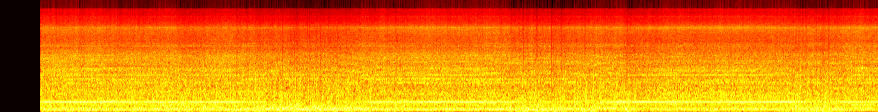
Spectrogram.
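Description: Jenbacher biogas gas-engine generator set running at a steady speed: a loud, dense engine noise with a constant droning tone. It cuts in suddenly just under a second in.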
